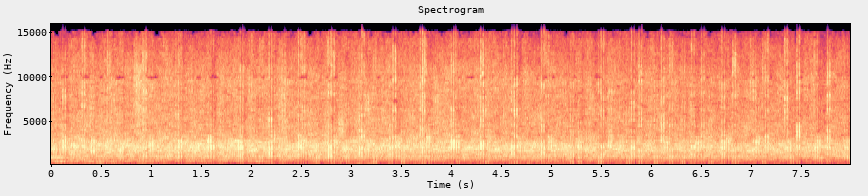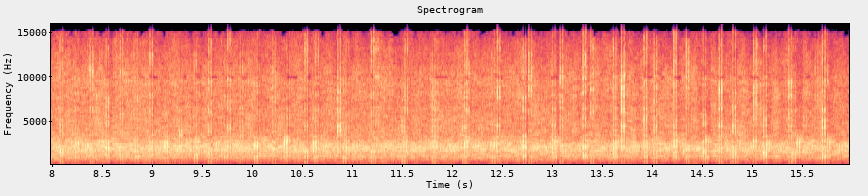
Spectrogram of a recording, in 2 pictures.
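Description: Sustained applause from a large crowd giving a standing ovation, dense and steady, easing off slightly toward the end.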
